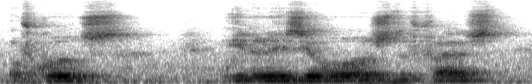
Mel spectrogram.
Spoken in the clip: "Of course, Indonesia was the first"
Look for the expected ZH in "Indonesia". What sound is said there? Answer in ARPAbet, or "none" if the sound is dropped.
Z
